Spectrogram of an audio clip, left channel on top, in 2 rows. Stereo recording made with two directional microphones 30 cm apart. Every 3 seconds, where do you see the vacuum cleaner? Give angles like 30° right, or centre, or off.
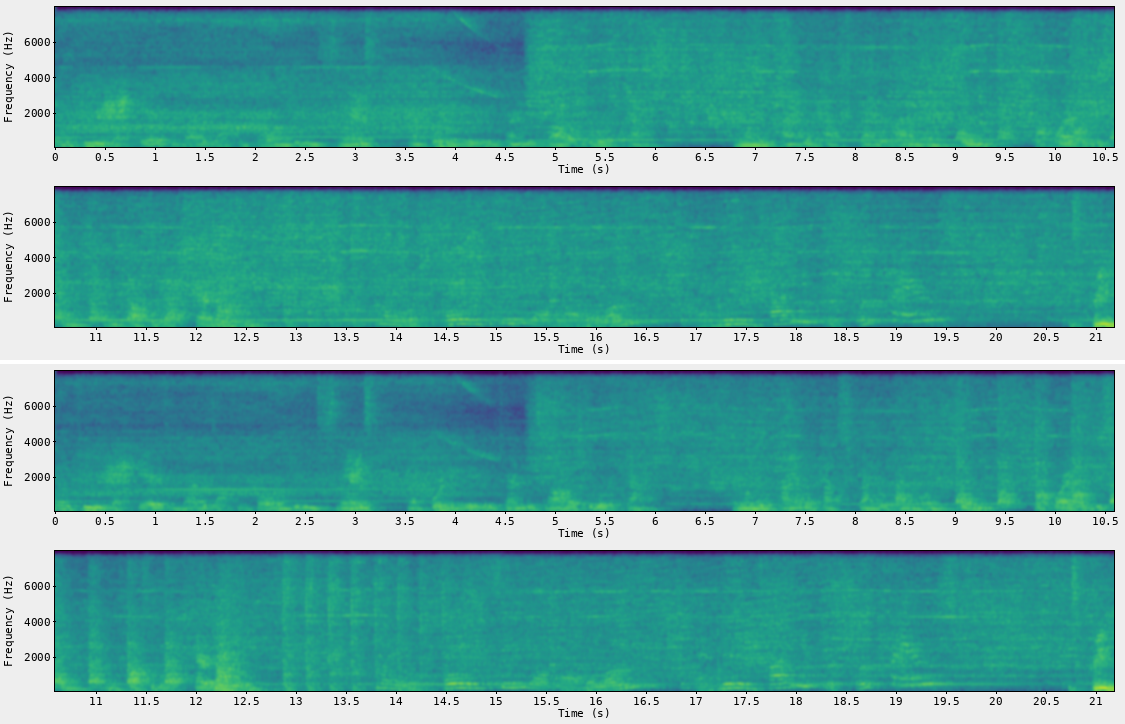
70° left, 70° left, 70° left, 60° left, 40° left, centre, 20° right.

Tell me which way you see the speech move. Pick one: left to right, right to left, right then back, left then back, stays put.
stays put.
